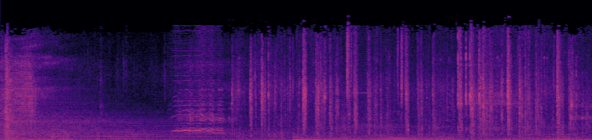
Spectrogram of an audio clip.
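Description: Horse-drawn coach on a London street: one horse whinny near the start and steady hoof clip-clops throughout, over a continuous low rumble that grows louder about halfway through.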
